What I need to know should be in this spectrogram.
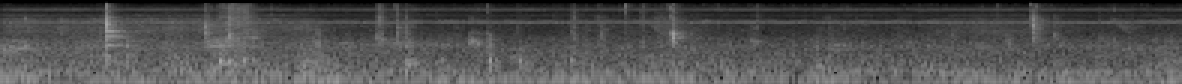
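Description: Crisp leaves crunch and tear in a young man's hands.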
